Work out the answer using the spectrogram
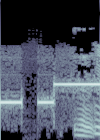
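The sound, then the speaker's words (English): Electronic beeping from a phone with an incoming call: two steady mid-pitched tones separated by a short gap, then a slightly higher sustained tone that continues as a voice starts speaking over it. “I think your phone, there's somebody who's trying to call you”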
